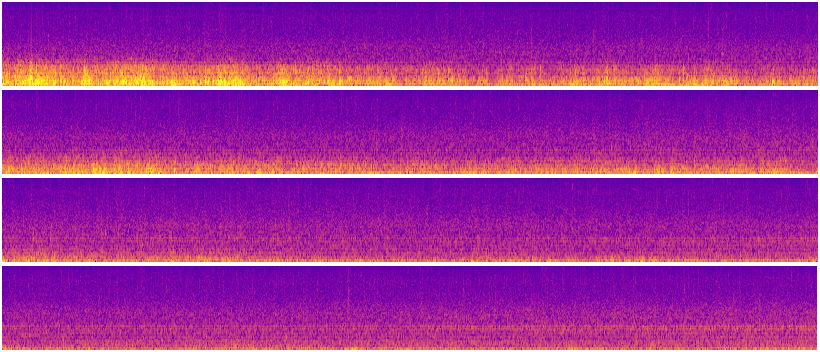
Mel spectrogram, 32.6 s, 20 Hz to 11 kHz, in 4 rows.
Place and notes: Some distant and semi-loud thunder and rain recorded from my window. Lot's of cars driving by. Zoom H5, default X/Y module.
